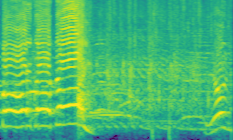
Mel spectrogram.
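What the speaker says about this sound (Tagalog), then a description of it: "malakas na palakpakan at sigawan ng bahay katay" A crowd at a rap song competition cheers and applauds in a dense, steady wash, while a loud amplified voice shouts over the top of it through much of the clip.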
